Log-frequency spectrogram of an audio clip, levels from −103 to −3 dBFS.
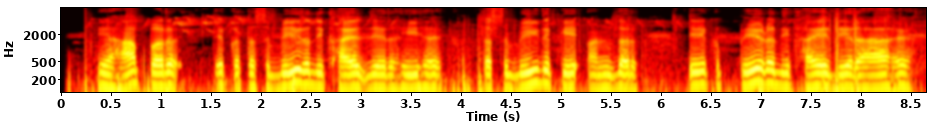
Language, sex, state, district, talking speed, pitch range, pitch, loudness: Hindi, male, Uttar Pradesh, Varanasi, 120 wpm, 130-140 Hz, 135 Hz, -24 LUFS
